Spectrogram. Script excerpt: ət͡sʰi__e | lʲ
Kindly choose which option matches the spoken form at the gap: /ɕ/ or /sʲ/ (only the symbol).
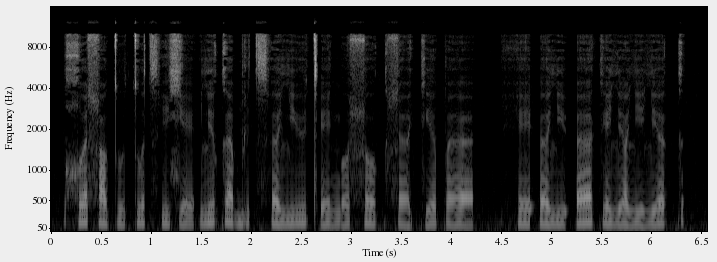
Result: ɕ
